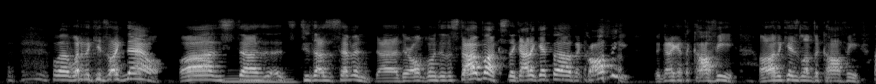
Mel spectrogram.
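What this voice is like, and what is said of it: Weird, bad impression of another person. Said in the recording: “I'm doing it like a weird kind of bad Trump impression... I thought you were doing it like, fuck you, Baltimore.”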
